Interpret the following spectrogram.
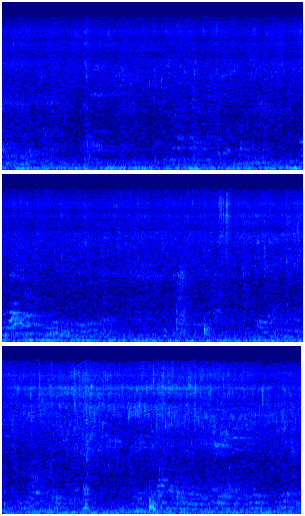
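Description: Faint steady trickle of running water, with low, distant voices now and then and a sharp knock about fifteen seconds in.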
